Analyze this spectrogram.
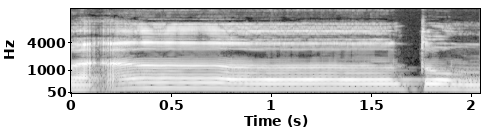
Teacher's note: ثم اگلے میم کو نون سے ادا کرنا ہے۔ انتم حمزہ کو نون ساکن کے ساتھ ملانا ہے، نون ساکن میں غنہ کریں گے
